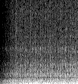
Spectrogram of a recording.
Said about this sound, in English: You see now these buses pulling away with people inside, those travelers being taken away from the airport.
